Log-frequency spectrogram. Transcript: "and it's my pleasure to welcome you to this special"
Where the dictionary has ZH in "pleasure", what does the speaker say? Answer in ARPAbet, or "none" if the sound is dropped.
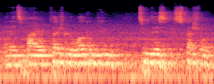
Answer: ZH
